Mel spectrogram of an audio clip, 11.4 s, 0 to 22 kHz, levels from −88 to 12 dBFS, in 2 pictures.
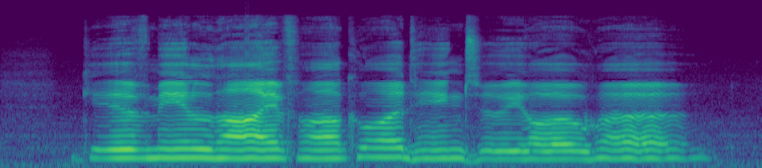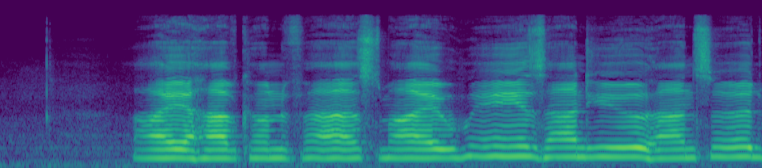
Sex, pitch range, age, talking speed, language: male, 165-175 Hz, 40-59, 80 wpm, English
